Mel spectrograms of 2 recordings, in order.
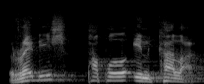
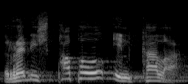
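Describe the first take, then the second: No difference in how they are said.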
